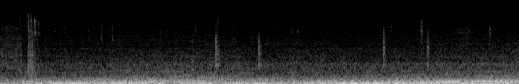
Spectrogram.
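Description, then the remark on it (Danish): A car engine idles steadily at the gate checkpoint of Dobrova correctional institution while a man checks under the car for bombs or smuggled goods, a continuous low rumble with a few faint clicks and taps over it and no one speaking. “Han kigger under bilen efter bomber.”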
